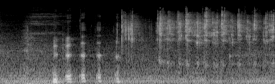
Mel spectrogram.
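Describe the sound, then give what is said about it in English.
Dice rattle in a cup with a few sharp clicks, then tumble and clatter across a hard surface in a quick burst of rolling, for a perception plus awareness roll. “So, give me a perception plus awareness roll now.”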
